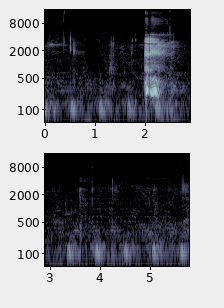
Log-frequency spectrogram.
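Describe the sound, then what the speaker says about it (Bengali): Puffed rice (muri) being eaten by hand, with soft, steady crunching chews repeating close by and one sharper burst of noise partway through. "যে মুড়ি খাচ্ছি আমি"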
